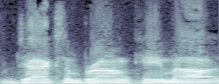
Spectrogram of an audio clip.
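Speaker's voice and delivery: ordinary delivery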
